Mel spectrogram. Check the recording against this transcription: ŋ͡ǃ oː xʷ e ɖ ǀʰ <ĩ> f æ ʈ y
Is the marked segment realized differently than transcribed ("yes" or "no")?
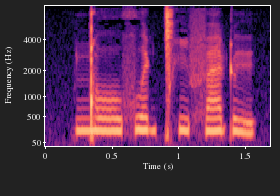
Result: yes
